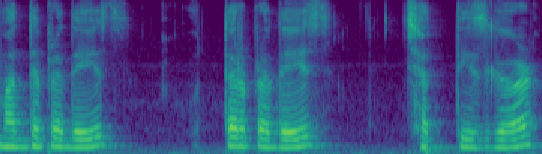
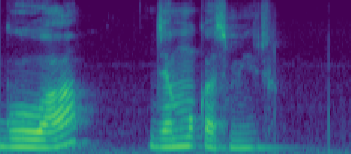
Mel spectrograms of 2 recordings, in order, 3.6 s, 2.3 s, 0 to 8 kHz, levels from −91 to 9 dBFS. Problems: background sounds at intervals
